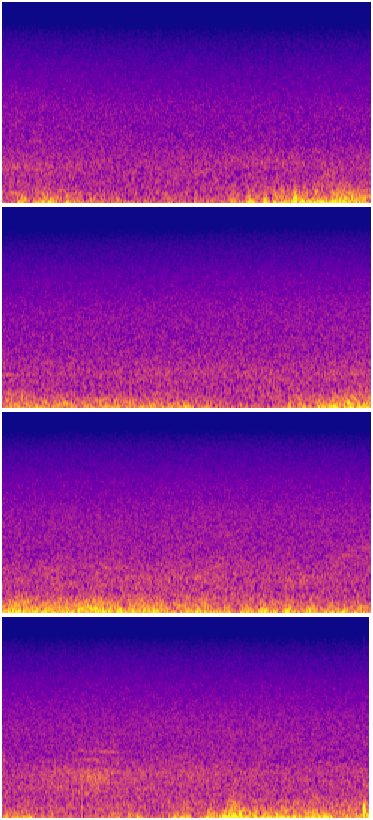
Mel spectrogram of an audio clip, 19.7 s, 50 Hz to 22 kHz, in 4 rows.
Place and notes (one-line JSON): {"title": "Kampenhout, Belgique - Un chemin campagnard aligné sur un aéroport", "date": "2015-09-29 13:31:00", "description": "Balayée par le vent, la Schoonstraat (Kampenhout) s'accorde parfois sur le son d'un avion\nMatériels utilisés : Zoom H6 + Micro Omni\nTemps : Clair, ensoleillé", "latitude": "50.93", "longitude": "4.61", "altitude": "14", "timezone": "Europe/Brussels"}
